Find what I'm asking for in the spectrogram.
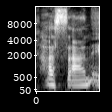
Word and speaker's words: Hassan: We're on Facebook, Siat Yerushalmim in Hebrew, Jerusalemites Party, or find me, Fleur, F-L-E-U-R, Hassan. – Spell it again. – F-L-E-U-R, Fleur, Hassan, H-A-S-S-A-N, and Nahoum, that's my husband's name, N-A-H-O-U-M.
